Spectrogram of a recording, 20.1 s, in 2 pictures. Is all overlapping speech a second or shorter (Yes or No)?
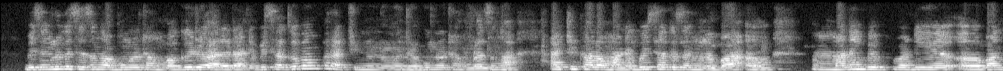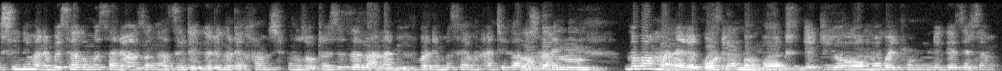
No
